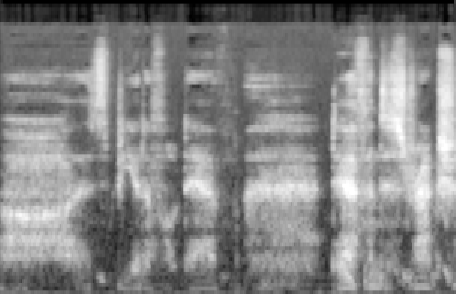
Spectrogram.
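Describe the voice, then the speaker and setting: A man whispers very slowly in a raspy, put-on character voice. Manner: gloating, dark.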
